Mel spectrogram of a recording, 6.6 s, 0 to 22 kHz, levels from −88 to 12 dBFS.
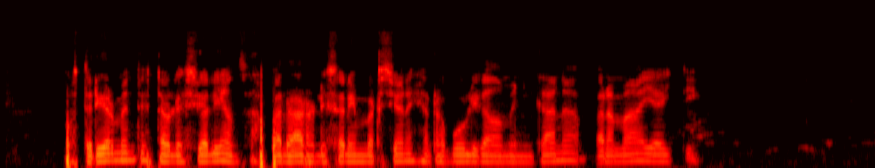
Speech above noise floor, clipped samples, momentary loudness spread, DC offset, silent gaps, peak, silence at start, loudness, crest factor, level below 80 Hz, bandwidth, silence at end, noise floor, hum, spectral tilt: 41 dB; under 0.1%; 8 LU; under 0.1%; none; -20 dBFS; 0.5 s; -43 LUFS; 24 dB; -58 dBFS; 11.5 kHz; 1.3 s; -84 dBFS; none; -6.5 dB/octave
